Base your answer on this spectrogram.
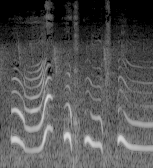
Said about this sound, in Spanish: ¿Cómo estamos, Florecita? Flor, perrita desobediente.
